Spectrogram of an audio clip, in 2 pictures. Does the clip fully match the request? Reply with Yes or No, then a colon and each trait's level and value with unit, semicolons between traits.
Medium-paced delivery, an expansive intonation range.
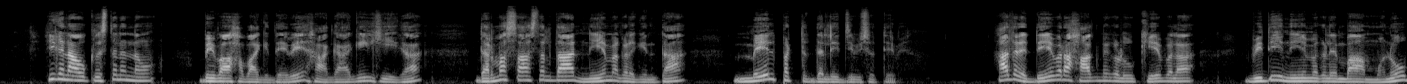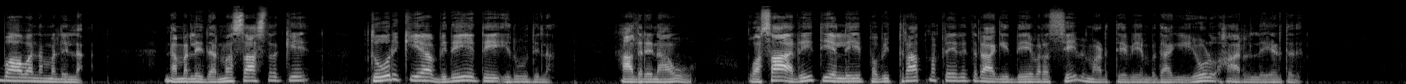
Yes: average, 75 wpm; wide, 6.8 semitones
